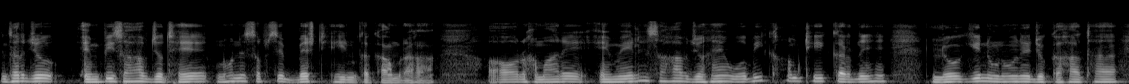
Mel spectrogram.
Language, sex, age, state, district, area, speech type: Urdu, male, 30-45, Uttar Pradesh, Ghaziabad, urban, spontaneous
